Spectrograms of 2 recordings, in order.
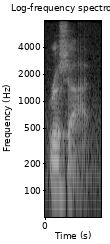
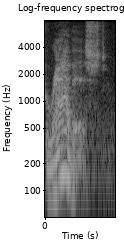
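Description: First: The name is said as two syllables, Rashad. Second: The name is said like the word ravished. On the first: The speaker calls it right. "that's what I'm going with" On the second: The speaker calls it wrong. "I convinced myself that it was pronounced ravished. but I don't think that's right"

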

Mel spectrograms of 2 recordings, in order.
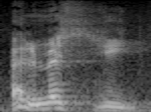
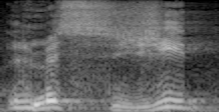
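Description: First: The s sound is blurred and not distinct. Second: The s sound is clear with an audible hiss. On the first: The speaker calls it wrong. "فتصير كلمة المسجد المسجد المسجد يعني لم تظهر" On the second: The speaker calls it right. "فالمسجد هكذا المسجد لا بد"

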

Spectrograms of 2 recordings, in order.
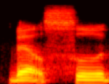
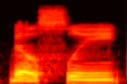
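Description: First: The vowel after s is a back ı sound. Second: The vowel after s is between ı and i. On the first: The speaker calls it wrong. "Besı değil" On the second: The speaker calls it right. "I ile i arası bir ses ile telaffuz ediyoruz"

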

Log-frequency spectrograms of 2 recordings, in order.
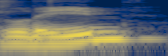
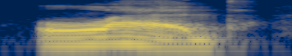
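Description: First: The vowel is a long 'ee' sound. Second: The vowel is a short 'eh' sound. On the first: The speaker calls it wrong. "Також lead? Ні" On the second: The speaker calls it right. "Це led. І led означає свинець"

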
